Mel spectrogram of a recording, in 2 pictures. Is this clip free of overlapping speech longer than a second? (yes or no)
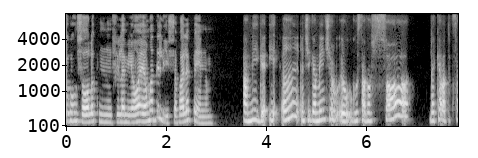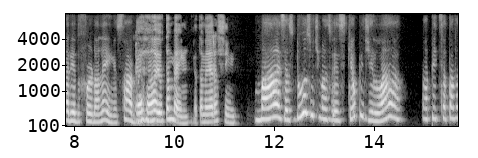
yes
